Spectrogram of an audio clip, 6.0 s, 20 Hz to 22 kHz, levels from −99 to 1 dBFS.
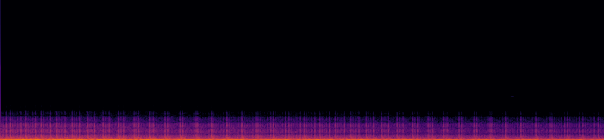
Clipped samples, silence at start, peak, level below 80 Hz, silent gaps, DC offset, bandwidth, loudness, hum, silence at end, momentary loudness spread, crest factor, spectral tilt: under 0.1%; 0 s; -18 dBFS; -30 dBFS; none; under 0.1%; 2.8 kHz; -35 LUFS; none; 0 s; 8 LU; 10 dB; -11.5 dB/octave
